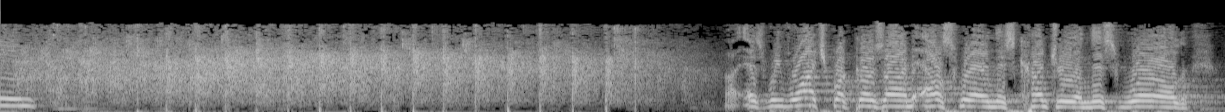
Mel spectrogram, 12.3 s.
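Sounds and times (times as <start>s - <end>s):
audience applause: 0.0s - 7.1s
speech: 7.4s - 12.2s.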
